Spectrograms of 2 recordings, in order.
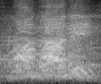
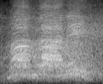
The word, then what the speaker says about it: Mamdani: People started to learn how to pronounce my name. Mamdani, Mamdani, Mamdani, Mamdani, Mamdani, Mamdani, Mamdani, Mamdani, Mamdani.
